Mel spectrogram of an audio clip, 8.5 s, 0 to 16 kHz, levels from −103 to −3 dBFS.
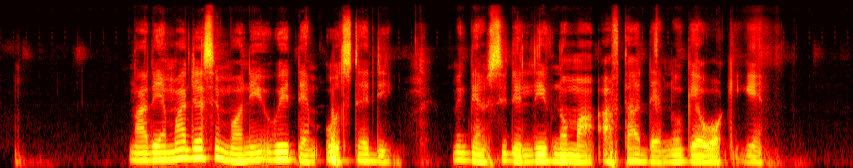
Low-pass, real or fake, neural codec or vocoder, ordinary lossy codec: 14.4 kHz; fake; vocoder, 44.1 kHz, 128 mel bands every 512 samples, BigVGAN v2; none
